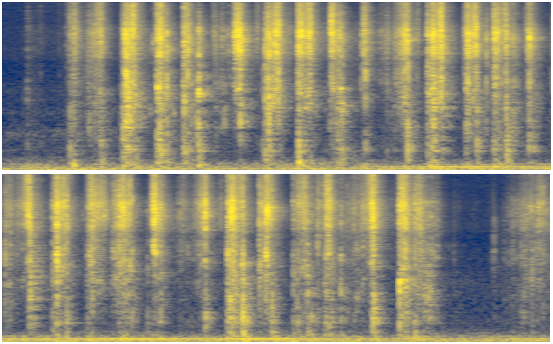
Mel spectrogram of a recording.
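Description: Silver Thread Connection oracle cards shuffled by hand in a quick, steady run of crisp riffling flicks and slaps, close and fairly loud with no talking.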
